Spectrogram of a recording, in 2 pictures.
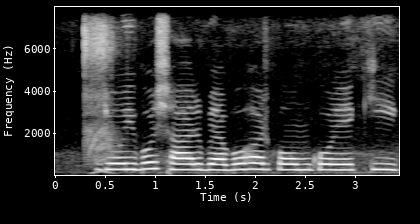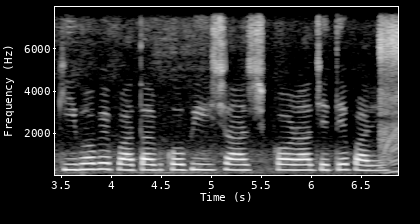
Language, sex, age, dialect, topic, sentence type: Bengali, female, 18-24, Rajbangshi, agriculture, question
